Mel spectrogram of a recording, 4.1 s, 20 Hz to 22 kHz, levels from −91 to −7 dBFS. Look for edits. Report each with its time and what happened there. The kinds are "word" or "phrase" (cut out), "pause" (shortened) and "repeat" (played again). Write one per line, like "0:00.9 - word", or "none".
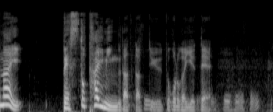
none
